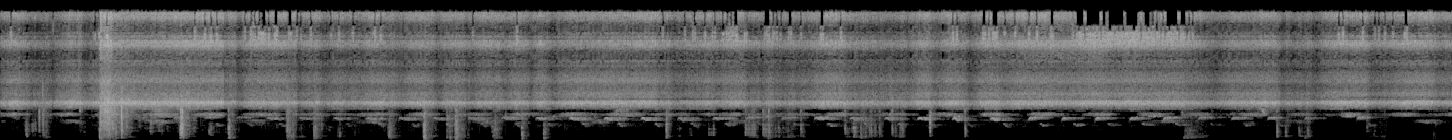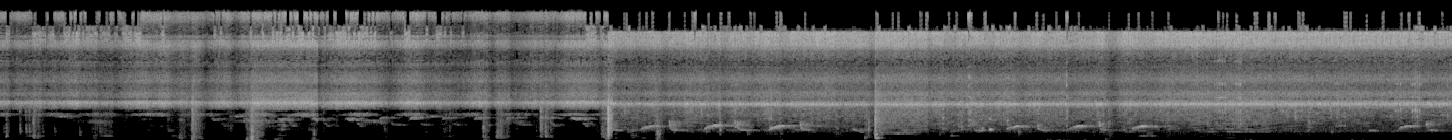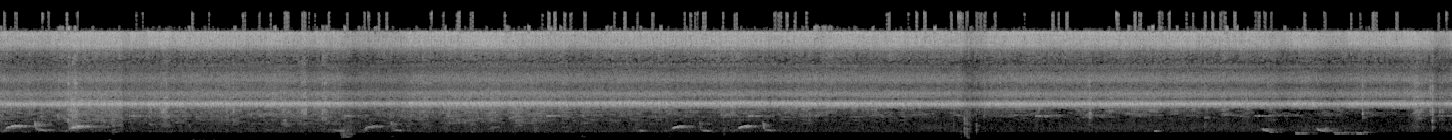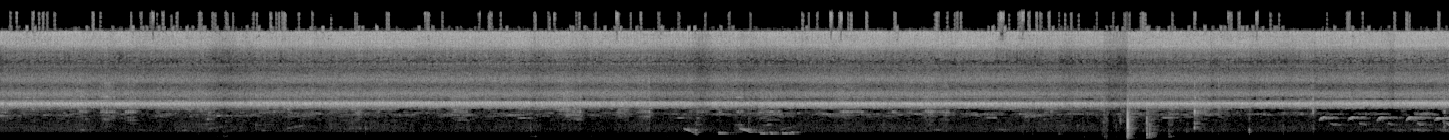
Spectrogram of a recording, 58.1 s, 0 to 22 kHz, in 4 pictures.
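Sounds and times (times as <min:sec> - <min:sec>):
high-pitched insect drone: 0:19.3 - 0:58.0.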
